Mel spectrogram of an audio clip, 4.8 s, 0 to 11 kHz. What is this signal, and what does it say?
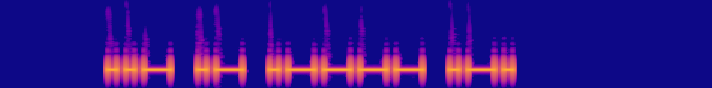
Morse code, heard as a keyed tone, about 20 wpm, 700 Hz. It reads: UA1R
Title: DXCC-100 Call Signs - 4 Characters - 20wpm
